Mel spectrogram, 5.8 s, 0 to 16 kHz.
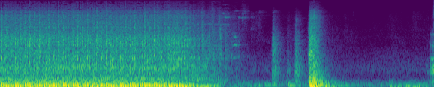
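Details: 1976 Volkswagen Westfalia bus, air-cooled type 4 engine, tuned with dual Weber 40 IDF carbs, around test drive: steady, even low chug at idle with no misses or knocks, then shuts down; smooth and healthy.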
